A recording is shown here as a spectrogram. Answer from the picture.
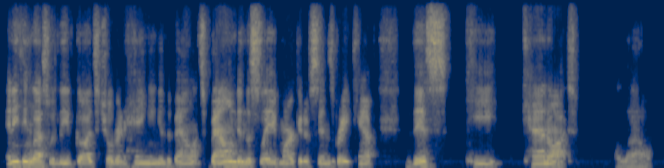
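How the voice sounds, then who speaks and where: At a fairly slow pace, a man with a fairly high pitch talks in an ordinary speaking voice with ordinary pitch variation. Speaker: church devotional reader. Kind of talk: fervent prayer, hushed and reverent, closing a devotional reading. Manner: slow, earnest, solemn, heartfelt; formal, measured.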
